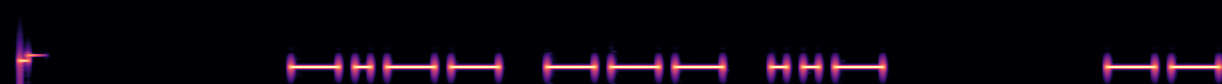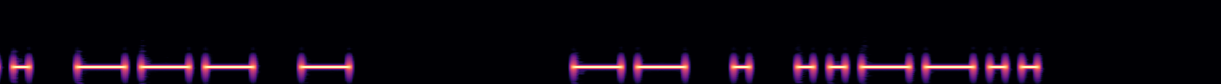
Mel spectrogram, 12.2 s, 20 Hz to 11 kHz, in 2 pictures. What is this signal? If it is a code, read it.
Morse code, heard as a keyed tone, about 15 wpm, 700 Hz. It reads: YOU GOT ME?
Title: 2x Word-Spacing - Sentences from Top 300 Words - 15wpm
